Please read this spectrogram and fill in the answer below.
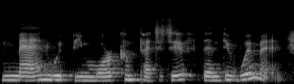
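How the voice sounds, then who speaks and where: A woman at a moderate pace, medium in pitch, with a non-native accent. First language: not English. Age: 30s. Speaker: YouTuber. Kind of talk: casual monologue.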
